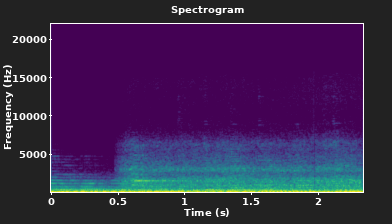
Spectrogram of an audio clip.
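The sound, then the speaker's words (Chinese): Loud, steady engine rumble of a coach bus in Guangzhou, one of ten buses leaving for Hubei. The deep drone runs continuously without breaks or clear changes. “这今天10辆大巴车全都回湖北的，这是吧？车来了，马上就要走了，马上。”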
